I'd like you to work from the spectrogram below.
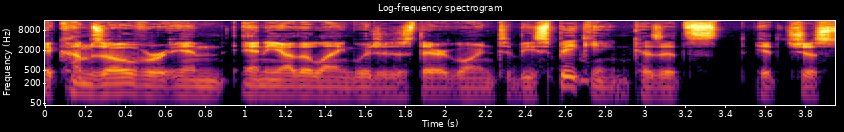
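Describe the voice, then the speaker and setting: A man's very deep, low voice, bright and sharp in tone, with a Californian accent and a dry, close sound without echo. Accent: California. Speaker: podcast host. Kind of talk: solo Q&A monologue.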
